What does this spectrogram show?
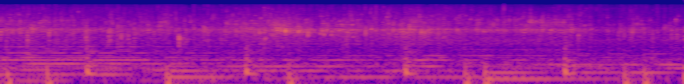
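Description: Banana fritters sizzling in hot oil in a frying pan, with a few short clicks of a spatula against the pan as the fritters are turned.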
